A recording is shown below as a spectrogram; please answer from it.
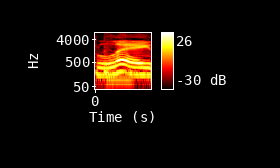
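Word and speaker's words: Lei: I want to thank lay her name is spelled l-e-i uh it's pronounced lay the woman who helped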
